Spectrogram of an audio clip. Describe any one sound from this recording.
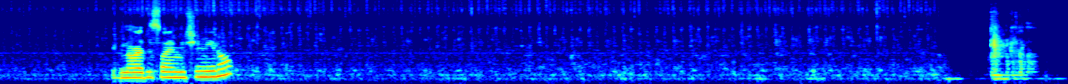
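A sewing machine runs steadily, stitching fast.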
